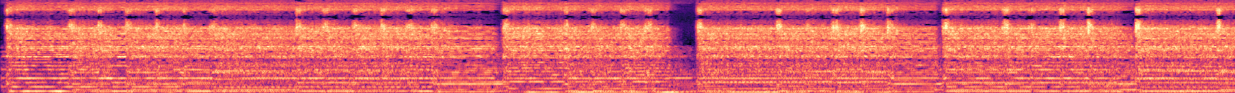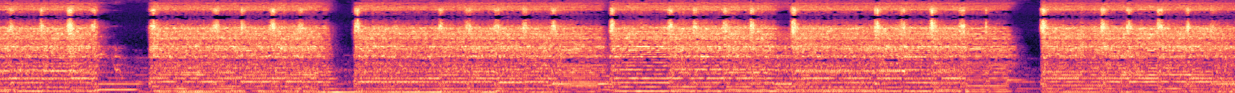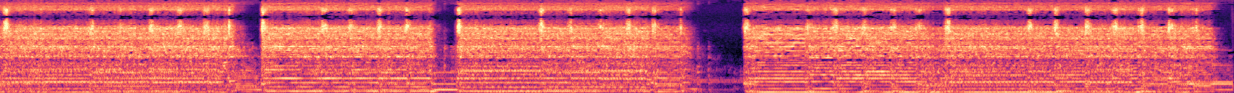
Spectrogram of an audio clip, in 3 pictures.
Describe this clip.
Slow Creepy Rock Louder Version
Slow creepy rock I created original with Gibson Les Paul Electric guitar. I made for games or videos can be looped.
electric-guitar, game, guitar-music, music, original, streaming, video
